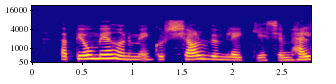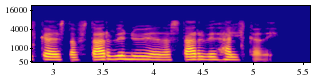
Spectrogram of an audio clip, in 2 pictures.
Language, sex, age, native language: Icelandic, female, 40-49, Icelandic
